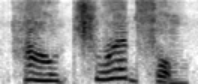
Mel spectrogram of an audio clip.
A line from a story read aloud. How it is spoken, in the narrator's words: cried Dorothy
